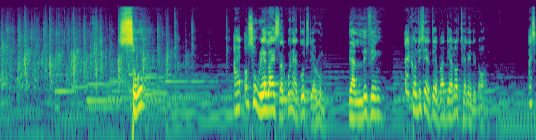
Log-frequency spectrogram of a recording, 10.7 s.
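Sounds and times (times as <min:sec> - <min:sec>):
crowd applauding: 0:00.0 - 0:04.6
speech: 0:02.4 - 0:03.0, 0:04.8 - 0:09.8.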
